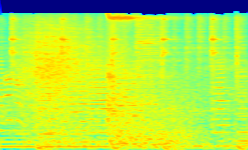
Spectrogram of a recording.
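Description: Television sports ident music with a rushing swoosh effect that swells and peaks about a second in, over a steady low drone.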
